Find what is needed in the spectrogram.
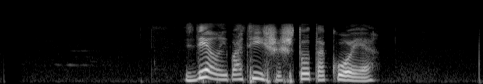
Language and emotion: Russian, angry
